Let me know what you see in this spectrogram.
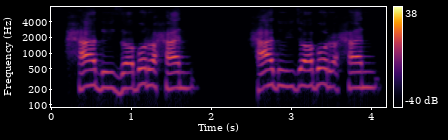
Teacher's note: হার উপরে দুই জবর, হাটা গলা চেপে পড়তে হয়।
